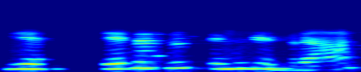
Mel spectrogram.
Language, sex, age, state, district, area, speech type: Kannada, female, 18-30, Karnataka, Hassan, rural, conversation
